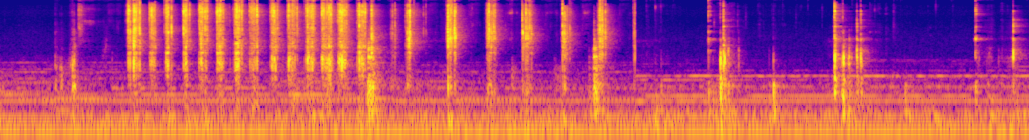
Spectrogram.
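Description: Hand-twisted salt and pepper grinders working: a fast run of sharp clicks, then slower single clicks, then a few scattered clicks near the end. Quiet background music plays underneath.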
